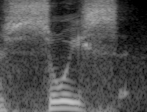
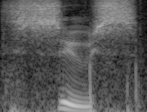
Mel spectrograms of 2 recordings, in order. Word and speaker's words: Seuss: actually named after theodore sois geisel which actually his uh american pronunciation of the name got more popular with soos and he became dr seuss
